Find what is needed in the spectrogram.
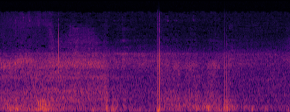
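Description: City street traffic with wind buffeting the microphone, plus a sharp click about two and a half seconds in and a fainter one a second later.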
